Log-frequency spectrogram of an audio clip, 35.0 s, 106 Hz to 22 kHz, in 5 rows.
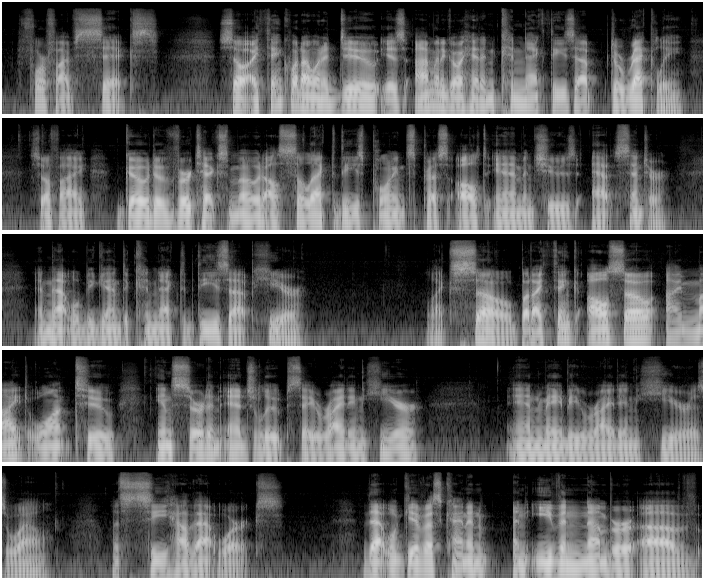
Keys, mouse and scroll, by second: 1.0 middle click, 4.4 scroll up 2, 7.2 ctrl+Tab, 8.0-8.7 scroll up 1, 8.7 right click, 8.7-9.4 scroll up 1, 9.5 shift+right click, 11.6 alt+m, 15.0 right click, 16.0 shift+right click, 17.0 alt+m, 18.9 a, 19.2 scroll down 2, 19.6 middle click, 23.1 ctrl+r, 24.7 click, 25.2 middle click, 27.2 ctrl+r, 28.2 click, 28.6 a, 28.9-29.2 scroll down 3, 29.2 middle click.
